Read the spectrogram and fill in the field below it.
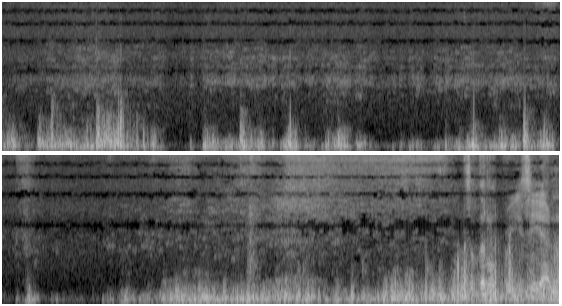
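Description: Breezy wind buffets the microphone on a hike up to the Oak Hill Fire Tower, with gusting rumble that rises and falls and builds toward the end, while a voice talks over it.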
